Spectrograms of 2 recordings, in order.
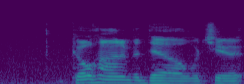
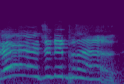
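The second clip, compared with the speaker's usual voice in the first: high, slow mock creature call; monster cry; 3 dB louder, slower than usual. Monster following Pikkon to hell, high mock creature cry. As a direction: wail the name like a cartoon monster.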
